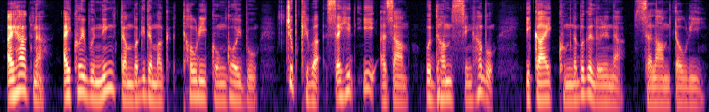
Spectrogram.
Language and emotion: Manipuri, neutral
